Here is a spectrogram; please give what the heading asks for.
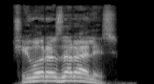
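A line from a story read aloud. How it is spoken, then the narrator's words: Growled. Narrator (Russian): рыкнул вошедший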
